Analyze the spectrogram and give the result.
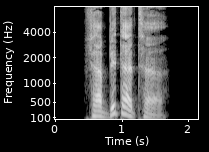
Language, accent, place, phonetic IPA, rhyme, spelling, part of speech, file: German, Germany, Berlin, [fɛɐ̯ˈbɪtɐtə], -ɪtɐtə, verbitterte, adjective, De-verbitterte.ogg
- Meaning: inflection of verbittern: 1. first/third-person singular preterite 2. first/third-person singular subjunctive II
